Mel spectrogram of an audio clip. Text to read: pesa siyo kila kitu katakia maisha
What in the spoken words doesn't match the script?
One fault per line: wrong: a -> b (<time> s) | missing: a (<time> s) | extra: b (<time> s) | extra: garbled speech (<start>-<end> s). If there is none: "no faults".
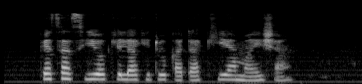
no faults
